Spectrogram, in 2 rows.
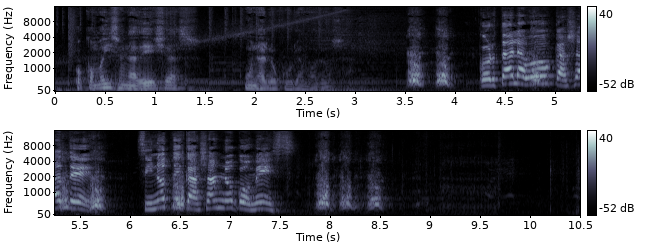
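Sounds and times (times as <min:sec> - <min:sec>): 
speech: 0:00.2 - 0:03.0, 0:04.2 - 0:08.1
dog barking sharply: 0:03.5 - 0:04.1, 0:04.8 - 0:06.6, 0:07.8 - 0:08.7.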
